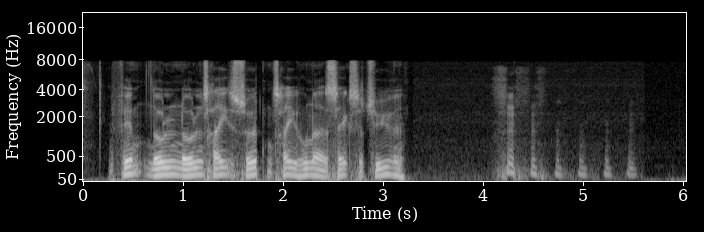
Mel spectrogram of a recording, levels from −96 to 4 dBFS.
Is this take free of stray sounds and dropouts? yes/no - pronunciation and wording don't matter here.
no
